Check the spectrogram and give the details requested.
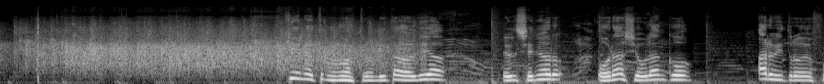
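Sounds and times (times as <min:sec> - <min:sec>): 
applause greeting an invited guest: 0:00.0 - 0:04.4
speech: 0:02.9 - 0:07.0, 0:07.6 - 0:08.2.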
